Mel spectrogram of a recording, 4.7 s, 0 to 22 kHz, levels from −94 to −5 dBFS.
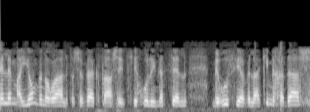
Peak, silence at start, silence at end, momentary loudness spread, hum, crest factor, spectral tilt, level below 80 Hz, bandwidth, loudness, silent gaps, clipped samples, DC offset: -4 dBFS; 0 s; 0 s; 5 LU; none; 16 dB; -9.5 dB/octave; -52 dBFS; 4.8 kHz; -19 LUFS; none; under 0.1%; under 0.1%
